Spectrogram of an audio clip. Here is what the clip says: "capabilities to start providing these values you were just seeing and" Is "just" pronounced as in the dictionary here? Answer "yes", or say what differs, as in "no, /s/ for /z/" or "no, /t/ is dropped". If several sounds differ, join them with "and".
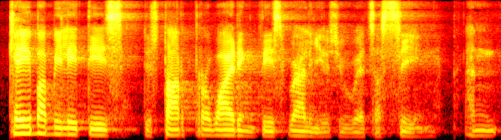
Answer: no, /tʃ/ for /dʒ/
